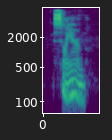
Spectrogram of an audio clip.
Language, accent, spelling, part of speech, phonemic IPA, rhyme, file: English, Southern England, Siam, proper noun, /saɪˈæm/, -æm, LL-Q1860 (eng)-Siam.wav
- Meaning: Former name of Thailand: a country in Southeast Asia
